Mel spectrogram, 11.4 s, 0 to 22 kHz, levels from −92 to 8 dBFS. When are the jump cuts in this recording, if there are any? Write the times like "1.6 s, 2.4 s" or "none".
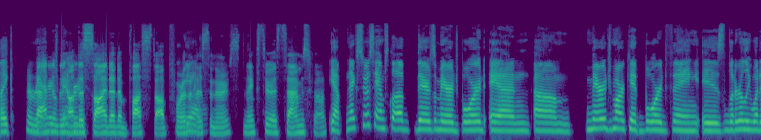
5.1 s

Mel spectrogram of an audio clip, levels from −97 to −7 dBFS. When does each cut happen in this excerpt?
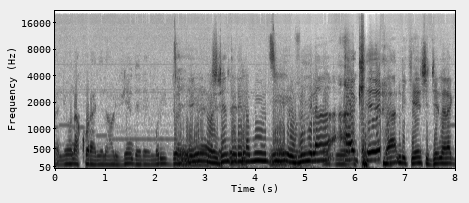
6.5 s

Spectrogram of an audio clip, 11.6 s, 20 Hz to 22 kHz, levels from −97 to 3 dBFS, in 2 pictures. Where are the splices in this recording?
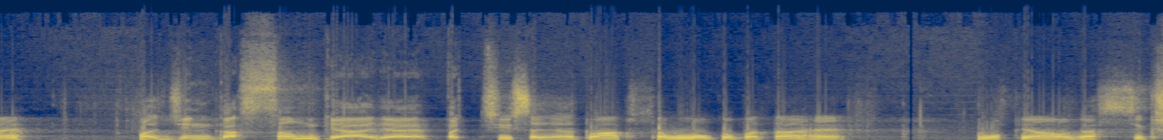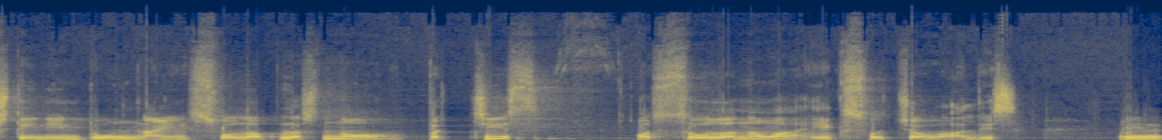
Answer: none

